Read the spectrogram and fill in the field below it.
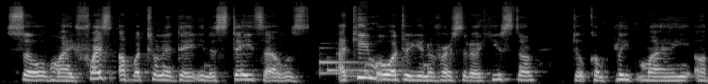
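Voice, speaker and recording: A woman in her sixties from Liberia, a banking director guest in an interview, talking in a measured, explanatory way with frequent fillers. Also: medium pitch, breathy edge. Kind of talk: interview talk.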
